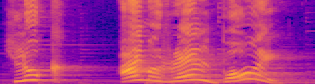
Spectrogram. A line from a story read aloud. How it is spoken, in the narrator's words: he cried out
